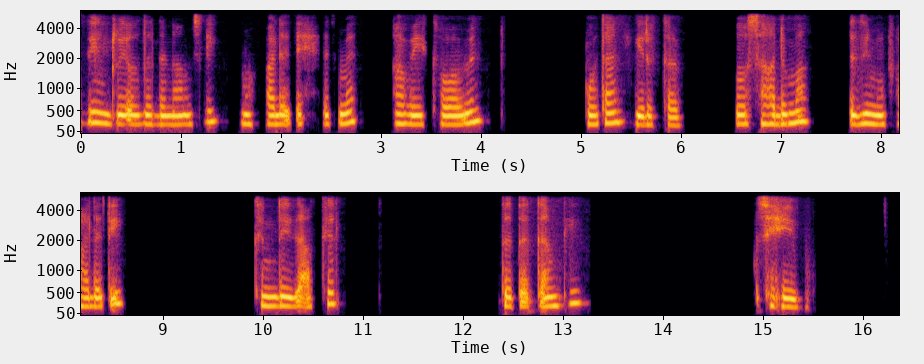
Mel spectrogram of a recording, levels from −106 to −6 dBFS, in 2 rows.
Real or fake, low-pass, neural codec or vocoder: fake; 5.4 kHz; vocoder, 44.1 kHz, 128 mel bands, Pupu-Vocoder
